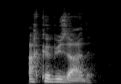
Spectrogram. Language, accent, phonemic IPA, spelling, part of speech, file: French, France, /aʁ.kə.by.zad/, arquebusade, noun, LL-Q150 (fra)-arquebusade.wav
- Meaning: arquebusade (shot of an arquebus)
